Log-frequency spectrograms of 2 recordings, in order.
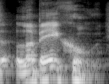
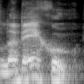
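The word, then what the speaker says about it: levecha: The pronunciation of that word heart, or your heart in Hebrew, is lebechu. And thank you to our Orthodox Jewish friends who have helped me try to be able to pronounce that well, but it's lebechu.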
